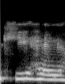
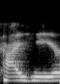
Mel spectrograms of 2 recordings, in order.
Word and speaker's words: Kihei: I live in Kihei, Hawaii, so that's specifically in Maui. It's probably good. Most people say like Kaihi or something like that.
